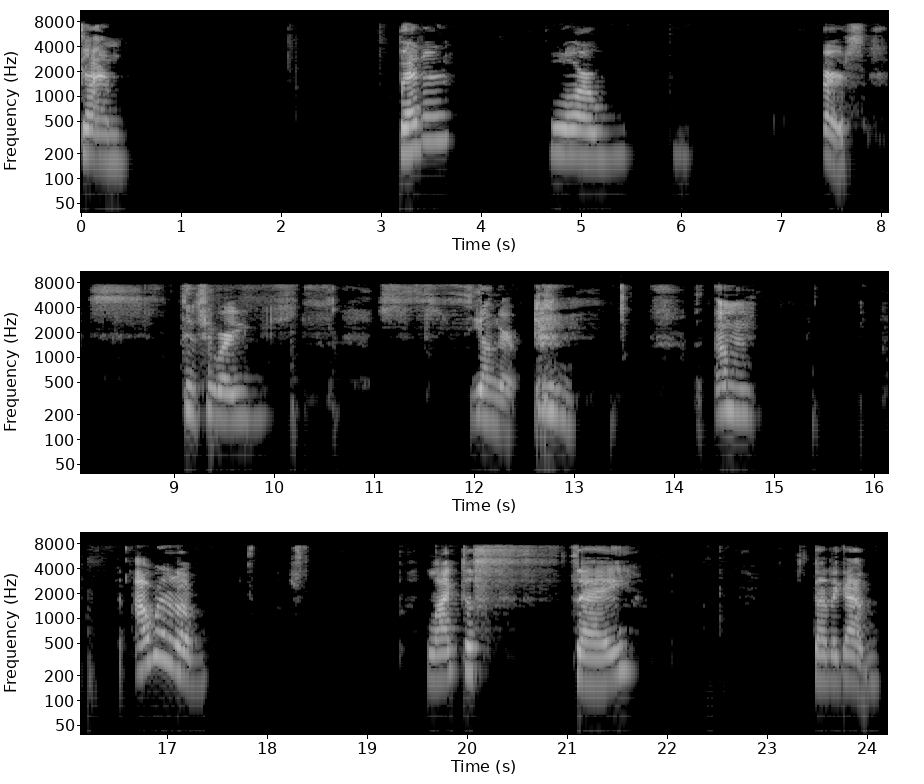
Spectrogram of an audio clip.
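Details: Female with lifelong stuttering since starting school, always in speech therapy class; blocks when stressed; her mother and uncle also stutter; stuttering.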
